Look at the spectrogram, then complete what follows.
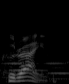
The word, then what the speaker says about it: Kurain: Oh yeah, it's spelled one way but say it another. It was Kurain, which is exactly how it's spelled.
